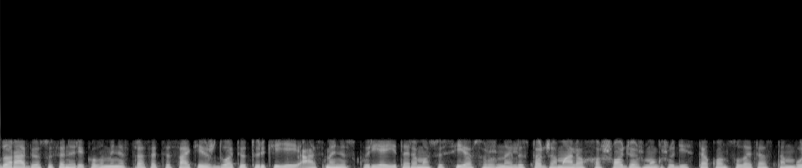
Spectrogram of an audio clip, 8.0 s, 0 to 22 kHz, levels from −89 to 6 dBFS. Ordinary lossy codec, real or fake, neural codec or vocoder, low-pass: Opus, 32 kbps; real; none; 3.6 kHz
